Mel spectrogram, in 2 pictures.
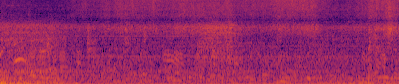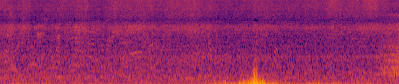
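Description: A steam locomotive rolls slowly into a station.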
